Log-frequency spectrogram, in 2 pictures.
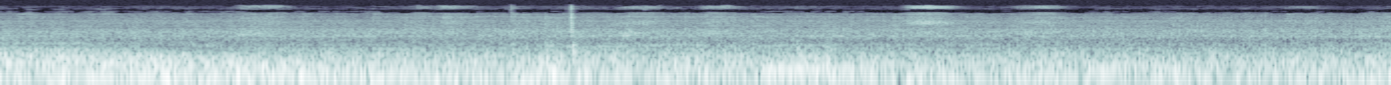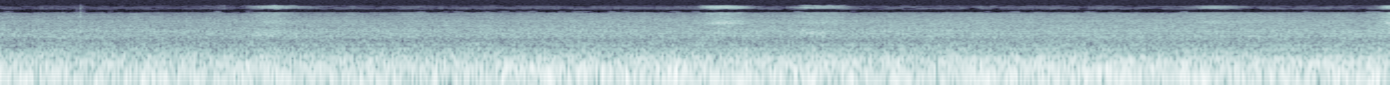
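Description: Freight cars of a Norfolk Southern train rolling past steadily: a continuous low rumble of wheels on rail, with a few brief low hums now and then.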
